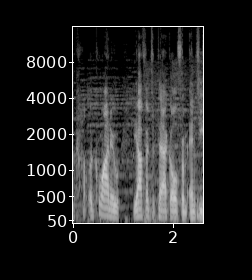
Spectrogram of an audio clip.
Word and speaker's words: Ekwonu: Last name, small ECK hyphen capital WAHN hyphen small EW. I think you're damn close, if not. Akeem Ekwonu.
